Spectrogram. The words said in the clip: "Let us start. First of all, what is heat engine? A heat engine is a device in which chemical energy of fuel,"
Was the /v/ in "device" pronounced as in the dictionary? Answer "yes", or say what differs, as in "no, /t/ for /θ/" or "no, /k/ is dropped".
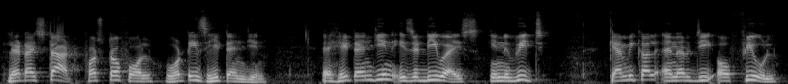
yes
